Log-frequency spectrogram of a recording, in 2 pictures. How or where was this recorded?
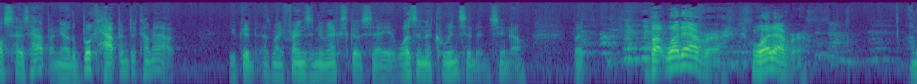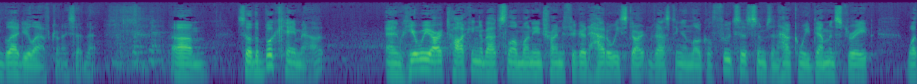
live audience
